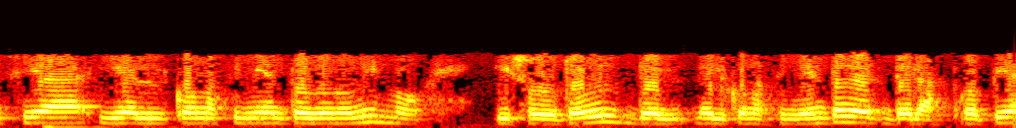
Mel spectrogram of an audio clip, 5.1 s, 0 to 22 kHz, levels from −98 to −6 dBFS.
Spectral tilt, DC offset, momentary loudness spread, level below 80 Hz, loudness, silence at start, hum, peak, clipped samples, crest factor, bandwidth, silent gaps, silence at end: -3 dB/octave; under 0.1%; 6 LU; -52 dBFS; -18 LUFS; 0 s; none; -4 dBFS; under 0.1%; 14 dB; 4.3 kHz; none; 0 s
